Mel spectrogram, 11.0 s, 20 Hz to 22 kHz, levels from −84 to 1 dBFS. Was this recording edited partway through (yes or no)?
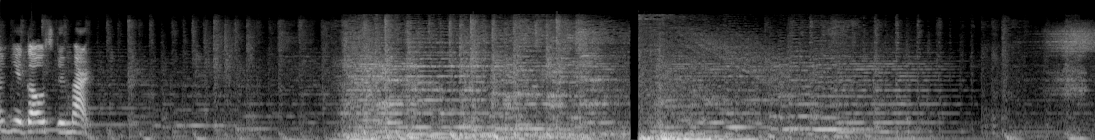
yes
